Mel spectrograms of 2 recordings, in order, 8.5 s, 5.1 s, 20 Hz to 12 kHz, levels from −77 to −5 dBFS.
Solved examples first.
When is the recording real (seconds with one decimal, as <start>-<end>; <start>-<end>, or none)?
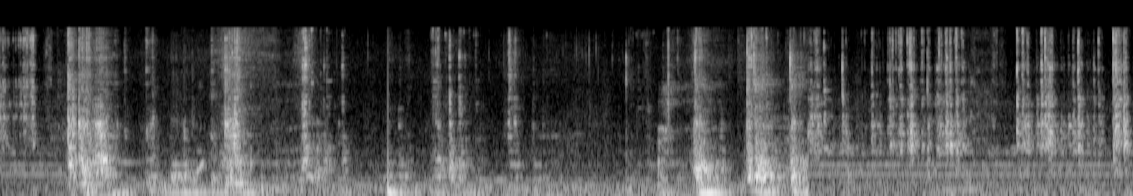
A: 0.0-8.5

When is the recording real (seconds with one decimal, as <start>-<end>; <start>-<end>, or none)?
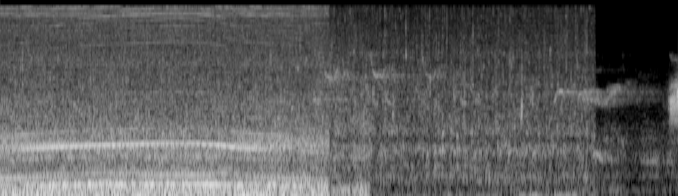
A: 0.0-2.0; 2.5-3.6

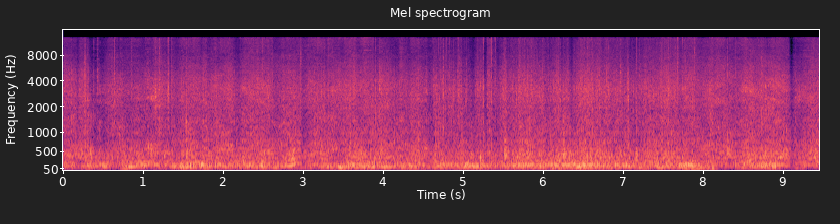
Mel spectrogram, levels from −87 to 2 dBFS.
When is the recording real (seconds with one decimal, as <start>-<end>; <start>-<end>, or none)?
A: 4.6-7.8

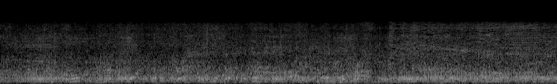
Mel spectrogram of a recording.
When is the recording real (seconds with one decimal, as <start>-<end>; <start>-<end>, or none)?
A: none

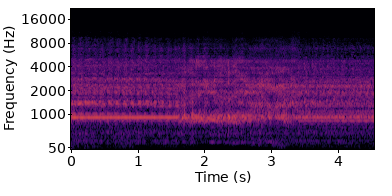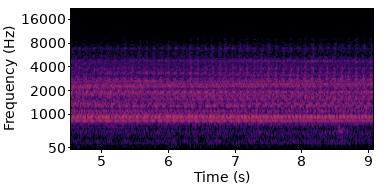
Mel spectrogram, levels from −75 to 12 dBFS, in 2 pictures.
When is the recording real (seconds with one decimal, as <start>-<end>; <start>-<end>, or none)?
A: 0.0-1.6; 3.4-9.1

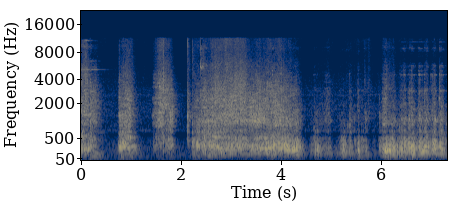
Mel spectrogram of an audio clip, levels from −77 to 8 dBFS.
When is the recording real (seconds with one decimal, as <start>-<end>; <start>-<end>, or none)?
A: 0.0-7.3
